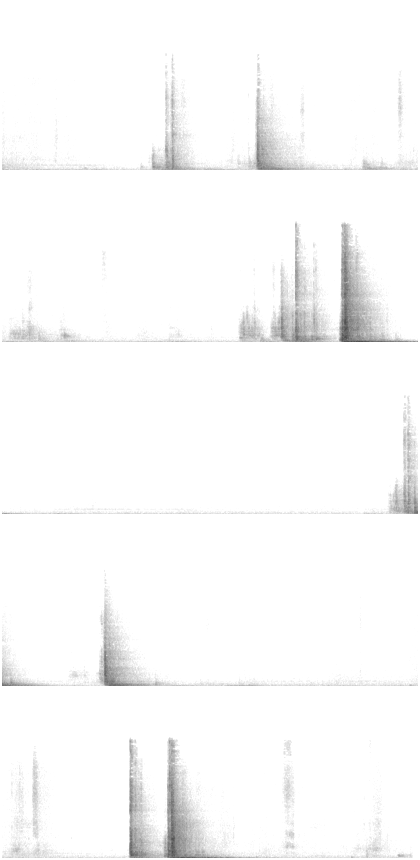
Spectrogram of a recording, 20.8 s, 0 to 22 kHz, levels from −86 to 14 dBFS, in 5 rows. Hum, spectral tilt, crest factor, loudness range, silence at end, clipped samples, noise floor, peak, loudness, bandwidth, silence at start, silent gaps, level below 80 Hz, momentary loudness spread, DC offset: none; -3 dB/octave; 34 dB; 18 LU; 1.85 s; under 0.1%; -75 dBFS; 0 dBFS; -27 LUFS; 15.5 kHz; 1.65 s; none; -40 dBFS; 25 LU; under 0.1%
